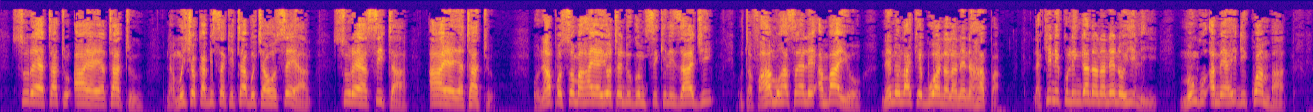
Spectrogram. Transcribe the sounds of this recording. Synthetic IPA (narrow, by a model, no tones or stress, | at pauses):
suɾajatatuʔajajatatṵ | na̰mwiʃɔkaɓisakitaɓut͡ʃahɔsɛa̰ | suɾajasita̰ | ajajatatṵ | ṵnapɔsɔmahajajɔtɛnduɡum̩sikilizaʄi | ṵtafahamuhasajalɛʔambajɔ̰ | nɛnɔlakɛɓwanalanɛnaɦapa̰ | lakinikuliŋɡanananɛnɔhili | muŋɡuʔamɛahiɗikwamba̰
